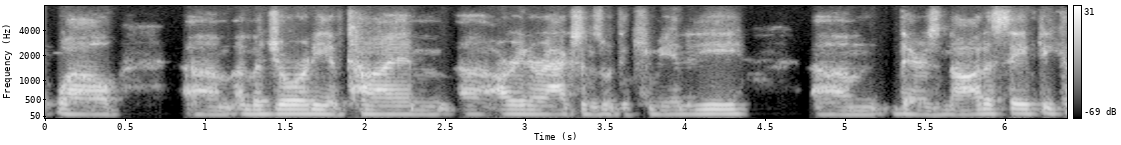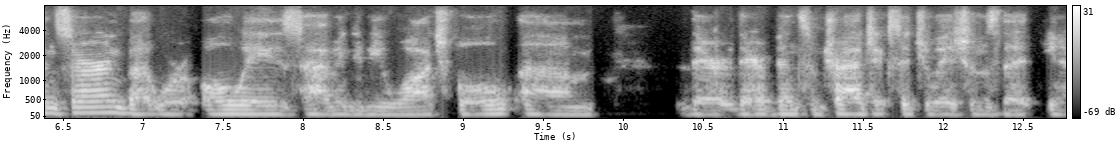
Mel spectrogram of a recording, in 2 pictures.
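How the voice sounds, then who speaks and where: A man serving as police chief answers questions at a public meeting in a measured way with many hesitations, heard over a video call. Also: fairly low pitch, a little mellow, husky, muffled recording.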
